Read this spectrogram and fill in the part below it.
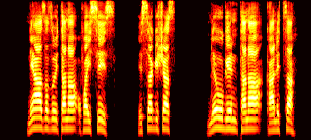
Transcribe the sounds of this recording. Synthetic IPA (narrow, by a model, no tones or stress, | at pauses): nɛaːzɐzɔjt̪ɐnɐʔʊfɐjsːeːs | hɛsːɐɡɪʃːɐs | nɛɔɡent̪ɐnakaːlɛt͡sːɐ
